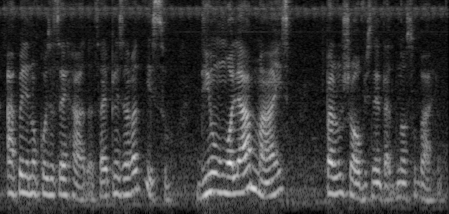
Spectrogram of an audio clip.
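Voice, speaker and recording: With ordinary pitch variation and a fairly low pitch, a woman speaks against noticeable background noise. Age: 40s. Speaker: school cook, interviewee. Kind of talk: interview.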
